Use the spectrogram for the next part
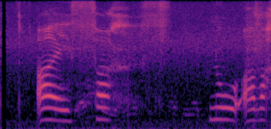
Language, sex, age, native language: Icelandic, male, 10, Icelandic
